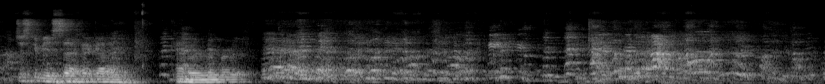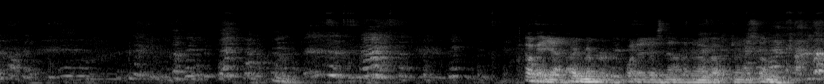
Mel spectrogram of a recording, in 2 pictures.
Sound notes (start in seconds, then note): 3.0 laughter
